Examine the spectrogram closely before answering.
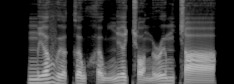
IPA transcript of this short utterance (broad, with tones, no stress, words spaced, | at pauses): mi˧˥ə̯vɨ˨˩ə̯kə˨˩w hə˨˩˨wŋi˧ə̯cɔ˨˩˨nɹɨ˧m caː˨˩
